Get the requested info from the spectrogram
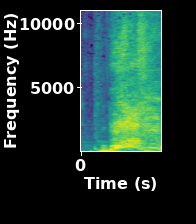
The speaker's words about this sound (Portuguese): Vou espirrar. É Olha é lá! Estava a evitar, não consegui.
